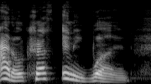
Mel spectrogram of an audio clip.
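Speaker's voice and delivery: put-on low-pitched, childish little-kid whine. Recounting a group argument, mimicking what Britt said, mock-childish Britt imitation. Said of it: "Britt does some little childish".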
